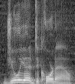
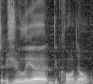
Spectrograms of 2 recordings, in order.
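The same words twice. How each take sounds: First: It is said with a plain American accent. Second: It is said with an attempted French accent. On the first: "this is what it sounds like when I say it in my natural American accent" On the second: "I know I'm saying that horribly, but I wanted to try"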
